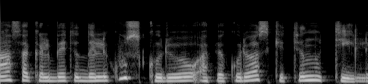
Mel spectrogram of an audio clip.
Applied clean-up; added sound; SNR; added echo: none; none; none; none.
